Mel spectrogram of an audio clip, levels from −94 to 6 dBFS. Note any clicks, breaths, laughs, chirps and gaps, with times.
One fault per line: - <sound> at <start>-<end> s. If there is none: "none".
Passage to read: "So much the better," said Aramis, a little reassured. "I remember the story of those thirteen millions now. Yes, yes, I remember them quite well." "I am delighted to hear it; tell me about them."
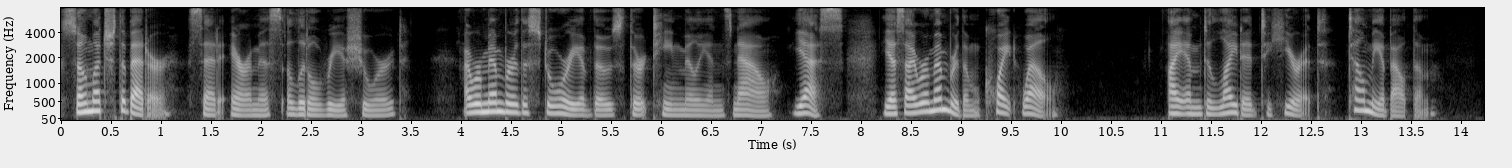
none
